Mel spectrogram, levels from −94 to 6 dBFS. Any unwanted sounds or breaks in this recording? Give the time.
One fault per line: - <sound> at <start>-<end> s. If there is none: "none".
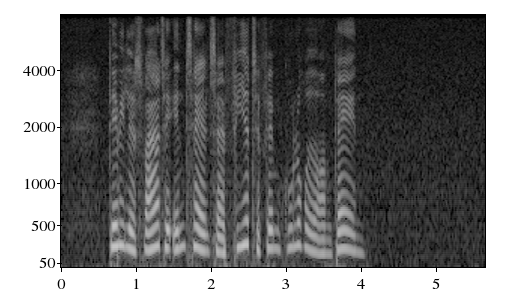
none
